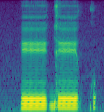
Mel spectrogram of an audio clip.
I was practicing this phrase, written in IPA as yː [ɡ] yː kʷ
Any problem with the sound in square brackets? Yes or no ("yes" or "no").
no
